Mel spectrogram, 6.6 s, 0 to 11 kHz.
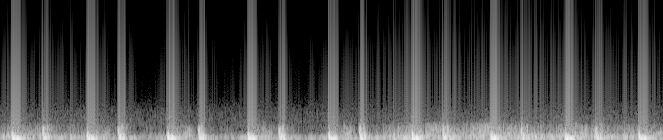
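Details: Male heartbeat by stethoscope while lying on his left side; regular low lub-dub at about 75 beats a minute with faint rumbling background, normal heart sounds.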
